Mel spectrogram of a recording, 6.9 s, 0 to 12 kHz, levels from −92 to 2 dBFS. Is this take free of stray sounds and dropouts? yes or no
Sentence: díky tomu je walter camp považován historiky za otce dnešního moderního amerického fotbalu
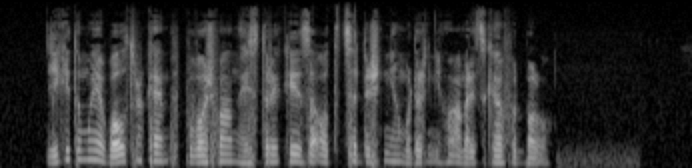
yes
